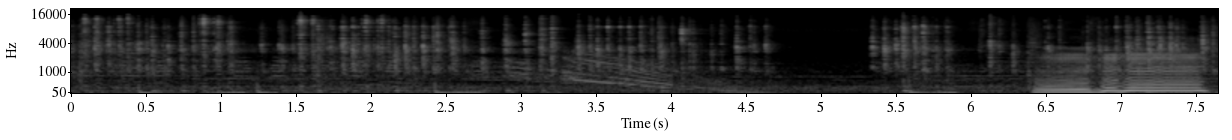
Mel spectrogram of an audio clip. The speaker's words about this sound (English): Sorry about the typing. Taking care of office business.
